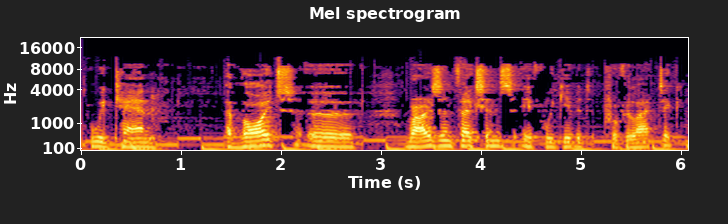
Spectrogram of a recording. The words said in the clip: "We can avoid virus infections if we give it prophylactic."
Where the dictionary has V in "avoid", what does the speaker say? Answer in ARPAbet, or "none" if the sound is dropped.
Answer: V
